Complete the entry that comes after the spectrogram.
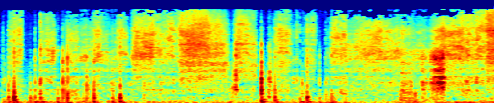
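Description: Long painted nails scratch and tap the printed cardboard side of a black Converse shoe box with tissue paper inside, held in front of the chest. Bright, dry scratching and rubbing is broken by short, sharp taps with almost no ring.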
